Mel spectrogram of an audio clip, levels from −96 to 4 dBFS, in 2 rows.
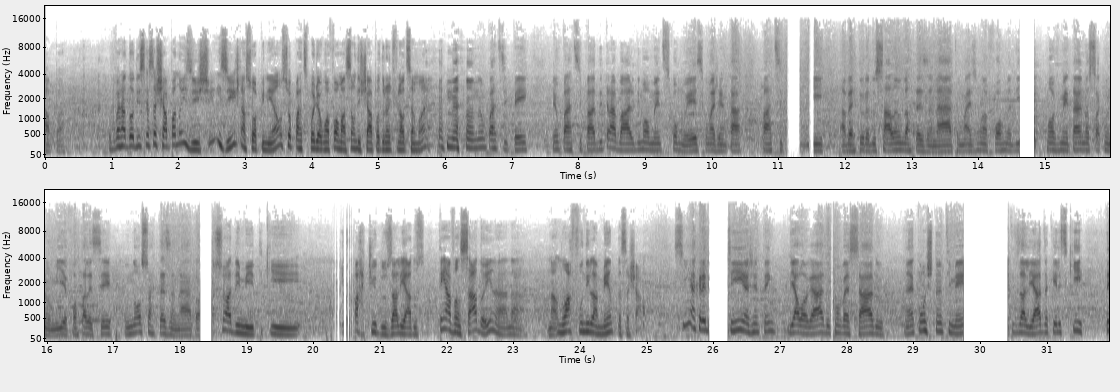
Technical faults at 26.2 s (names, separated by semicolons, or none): Bluetooth dropout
